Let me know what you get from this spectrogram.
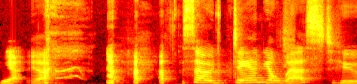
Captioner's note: chuckles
